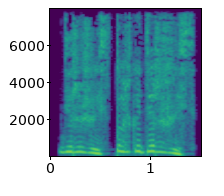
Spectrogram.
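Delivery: high, desperate pleading. A narrator's reading. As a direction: beg him to hold on. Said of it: "молила я".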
